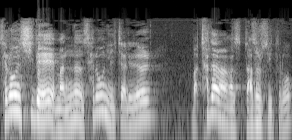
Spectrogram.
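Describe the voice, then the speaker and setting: A man's pitch swings very widely as he talks at a moderate speed. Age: 50s. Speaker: election candidate. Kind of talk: televised debate.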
